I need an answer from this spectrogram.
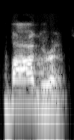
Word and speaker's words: Wargren: Now, let me confirm the pronunciation of your surname. It's Wargren.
